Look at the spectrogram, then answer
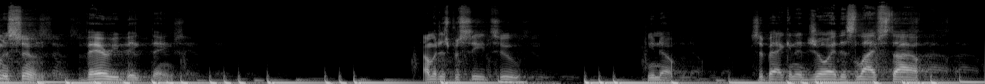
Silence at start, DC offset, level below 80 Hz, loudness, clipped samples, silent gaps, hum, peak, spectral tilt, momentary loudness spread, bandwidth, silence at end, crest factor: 0 s; 0.1%; -26 dBFS; -26 LUFS; under 0.1%; none; none; -6 dBFS; -5.5 dB/octave; 7 LU; 17 kHz; 0 s; 18 dB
